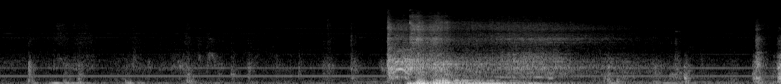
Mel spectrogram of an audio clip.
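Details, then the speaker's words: NA Mazda Miata, before adjusting the airflow meter spring tension: a faint, uneven idle, then a throttle blip that flares and sags back instead of revving cleanly. It runs poorly from a maladjusted airflow meter. "so as of right now I haven't done that yet the car still just runs like crap and here I'll even give a demonstration"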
